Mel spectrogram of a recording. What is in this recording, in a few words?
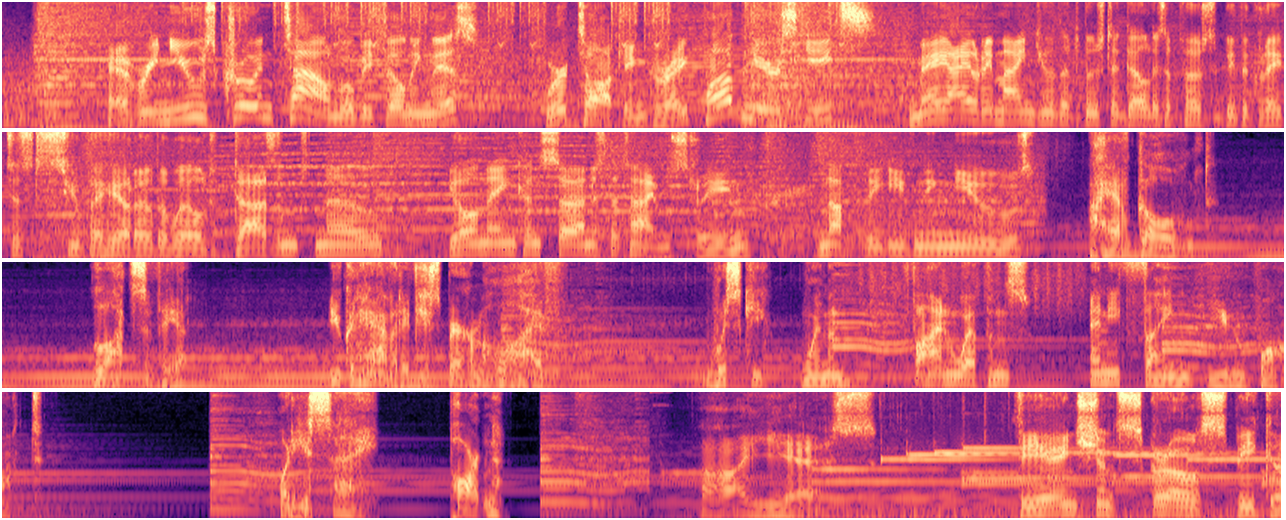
Animation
